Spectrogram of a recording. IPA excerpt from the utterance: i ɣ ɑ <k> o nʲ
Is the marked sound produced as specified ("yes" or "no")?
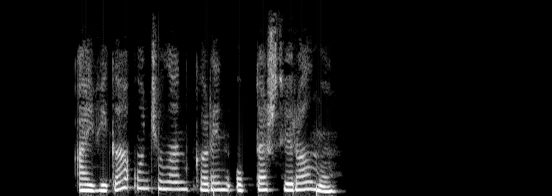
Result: no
